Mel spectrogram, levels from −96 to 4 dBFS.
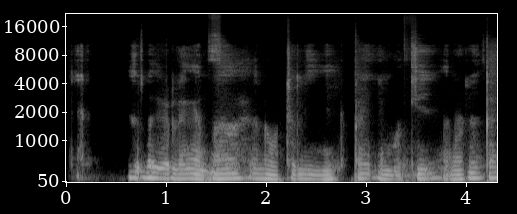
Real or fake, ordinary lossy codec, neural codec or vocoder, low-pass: fake; none; codec, 44.1 kHz, 2.6 kbps, DAC; none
